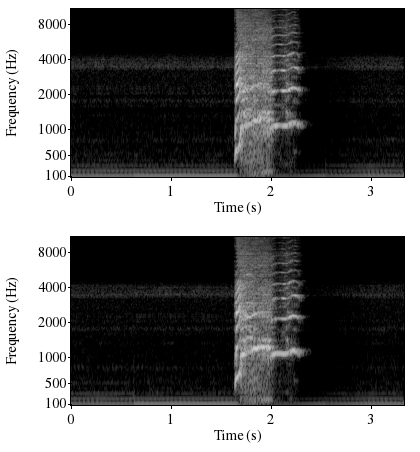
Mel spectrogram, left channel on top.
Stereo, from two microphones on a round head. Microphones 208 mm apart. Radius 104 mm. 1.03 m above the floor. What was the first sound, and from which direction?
A scream, 20° left (ahead or behind).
